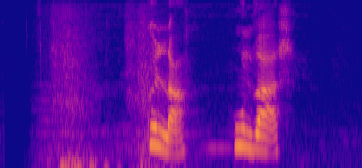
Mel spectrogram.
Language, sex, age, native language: Icelandic, female, 10, Icelandic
